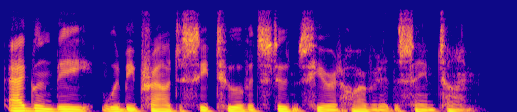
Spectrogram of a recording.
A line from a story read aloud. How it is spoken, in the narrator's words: Adam replied evenly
